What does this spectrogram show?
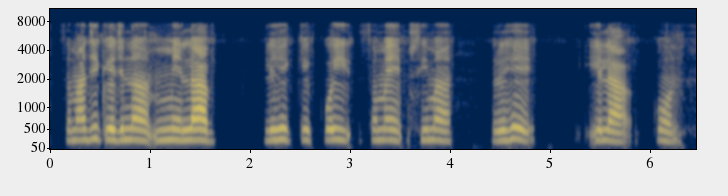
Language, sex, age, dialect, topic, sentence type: Chhattisgarhi, female, 25-30, Northern/Bhandar, banking, question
